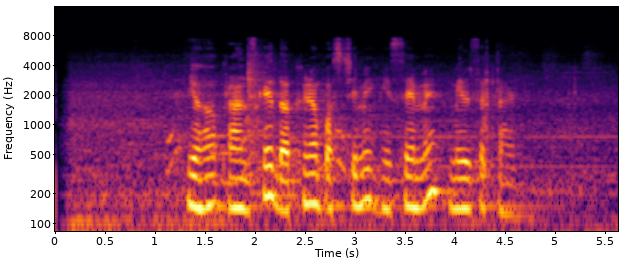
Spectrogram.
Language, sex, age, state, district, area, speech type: Hindi, male, 18-30, Madhya Pradesh, Seoni, urban, read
